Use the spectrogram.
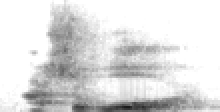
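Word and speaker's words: אשור: Ashawar is how you say Ashur in the Hebrew.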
